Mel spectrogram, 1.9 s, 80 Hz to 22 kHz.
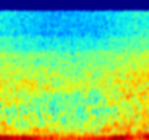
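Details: Manual car checked after driving through a flood in second gear at 2000 rpm; it gave white smoke on first warm-up and an air-release noise with the clutch pressed (owner suspects wet clutch). The engine note climbs smoothly and steadily without misses, knocks or rattles. Normal revving.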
